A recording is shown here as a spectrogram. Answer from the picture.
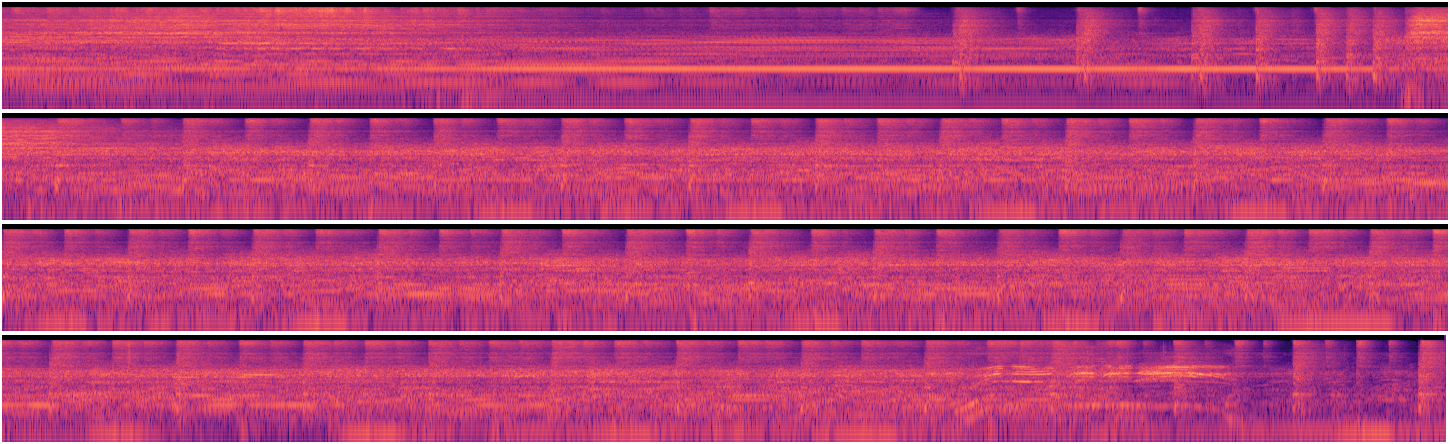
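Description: Live rock band playing on electric guitars, bass guitar and drum kit. For the first seven seconds or so a guitar chord and a high held note ring out, then the full band comes in with a steady beat.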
